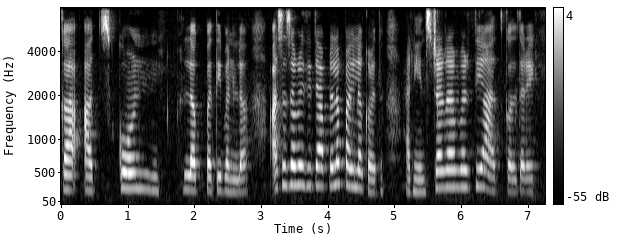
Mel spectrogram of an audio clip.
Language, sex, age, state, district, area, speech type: Marathi, female, 18-30, Maharashtra, Thane, urban, spontaneous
